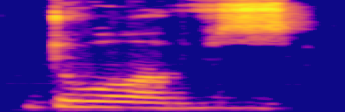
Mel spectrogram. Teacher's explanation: the voiceless one has changed into voiced for the plural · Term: consonant alternation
